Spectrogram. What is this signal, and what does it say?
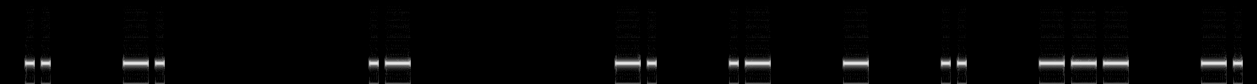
Morse code, heard as a keyed tone, about 15 wpm, spaced as for 8 wpm, 1000 Hz. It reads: IN A NATION
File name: qotdfiles / 8wpm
